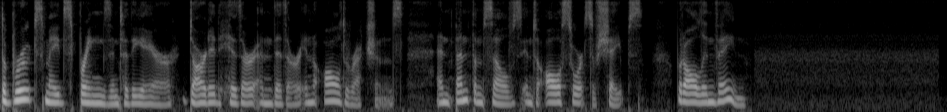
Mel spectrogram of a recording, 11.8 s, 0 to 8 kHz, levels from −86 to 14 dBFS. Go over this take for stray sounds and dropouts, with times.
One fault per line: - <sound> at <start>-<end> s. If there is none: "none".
none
